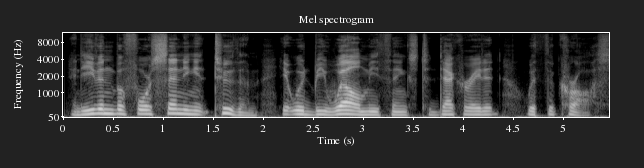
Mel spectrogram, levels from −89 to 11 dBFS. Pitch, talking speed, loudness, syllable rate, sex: 135 Hz, 200 wpm, -18 LUFS, 5.4 syllables/s, male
